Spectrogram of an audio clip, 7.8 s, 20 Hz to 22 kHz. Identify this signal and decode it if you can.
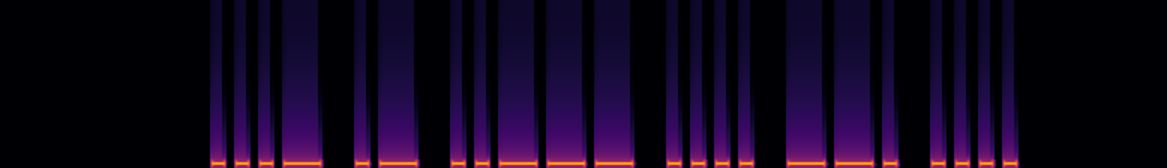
Morse code, heard as a keyed tone, about 15 wpm, 700 Hz. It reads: VA2HGH
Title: DXCC-100 Call Signs - 6 Characters - Repeated 2x - 15wpm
